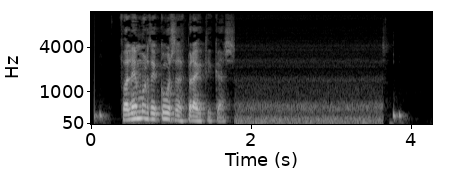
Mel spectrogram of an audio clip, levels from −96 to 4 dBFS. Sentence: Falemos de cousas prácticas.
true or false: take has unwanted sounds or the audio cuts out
false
